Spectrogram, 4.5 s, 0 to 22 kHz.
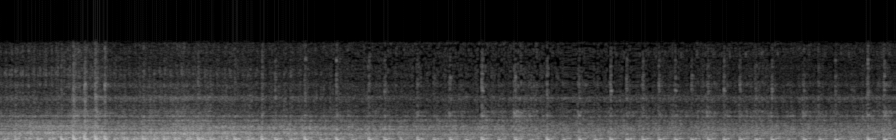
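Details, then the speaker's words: Honda GX200 mud motor idling with the Robertson's short torque-tube pipe and screw-in muffler in place of the broken SPS exhaust: steady, even single-cylinder putter with a soft, muffled note and no rasp, quieter, like a four-wheeler. "That's not bad. I think I like this better. It's cheaper and it's not as loud, so it sounds like a four-wheeler now."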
